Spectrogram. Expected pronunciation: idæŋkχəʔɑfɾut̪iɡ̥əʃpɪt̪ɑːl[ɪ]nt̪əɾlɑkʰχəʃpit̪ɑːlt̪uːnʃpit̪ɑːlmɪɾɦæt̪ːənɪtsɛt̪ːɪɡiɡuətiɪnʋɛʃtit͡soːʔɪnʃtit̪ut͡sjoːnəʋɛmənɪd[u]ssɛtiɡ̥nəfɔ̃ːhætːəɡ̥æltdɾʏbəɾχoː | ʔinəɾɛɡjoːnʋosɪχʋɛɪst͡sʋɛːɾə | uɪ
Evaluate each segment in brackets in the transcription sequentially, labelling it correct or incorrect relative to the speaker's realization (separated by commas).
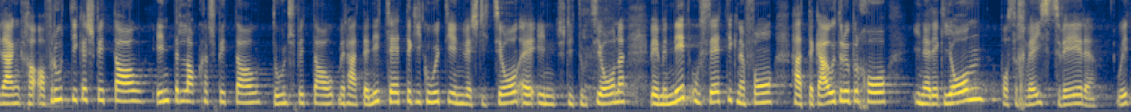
correct, correct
